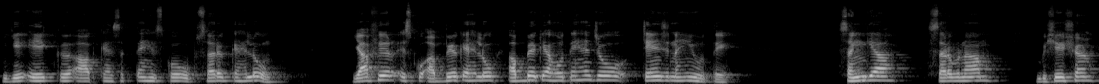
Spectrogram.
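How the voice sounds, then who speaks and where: A man's voice: on the high side, a little mellow. A young man teaching an exam-prep grammar lesson, explaining each answer step by step and addressing viewers as friends.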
